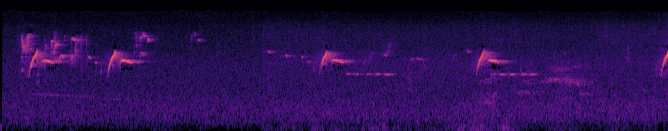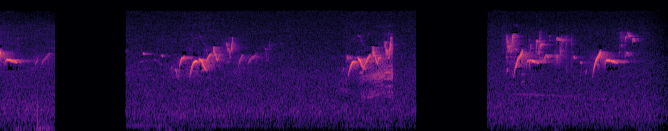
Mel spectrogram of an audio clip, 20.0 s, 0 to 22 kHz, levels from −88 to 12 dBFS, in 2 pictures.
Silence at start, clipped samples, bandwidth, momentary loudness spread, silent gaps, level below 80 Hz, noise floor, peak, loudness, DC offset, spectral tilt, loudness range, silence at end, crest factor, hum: 0.3 s; under 0.1%; 19.5 kHz; 25 LU; none; -74 dBFS; -82 dBFS; -10 dBFS; -24 LUFS; under 0.1%; 3 dB/octave; 6 LU; 0.45 s; 22 dB; none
